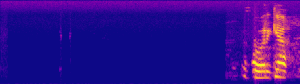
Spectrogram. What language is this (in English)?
Punjabi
